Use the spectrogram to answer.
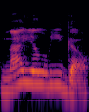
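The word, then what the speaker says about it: Nihilego: but there you go nio like nihilist but he plays with LEGOs a nihilist who plays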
